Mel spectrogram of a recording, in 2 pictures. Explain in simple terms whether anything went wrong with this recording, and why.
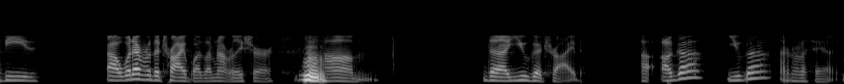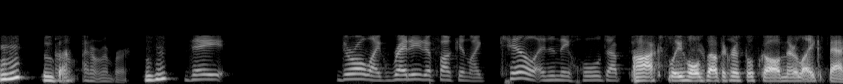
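Nothing went wrong; it sounds like ordinary call audio.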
